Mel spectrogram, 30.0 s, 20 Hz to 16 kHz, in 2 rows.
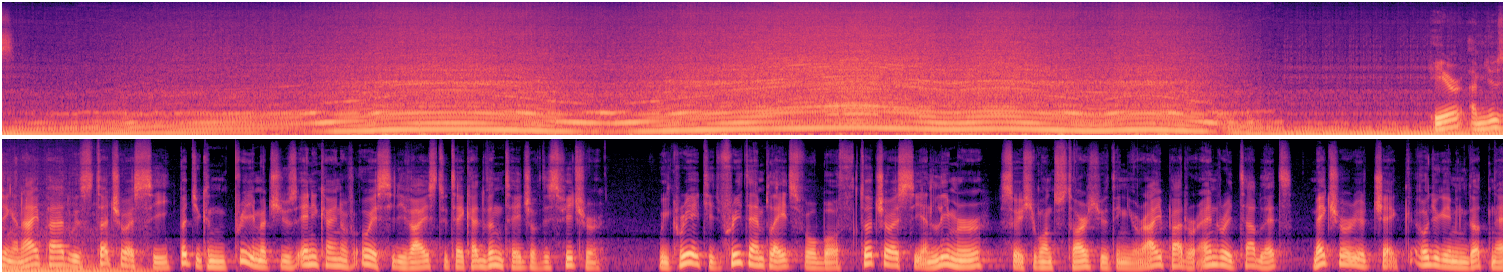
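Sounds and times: car engine revving: 0.0s - 16.6s.

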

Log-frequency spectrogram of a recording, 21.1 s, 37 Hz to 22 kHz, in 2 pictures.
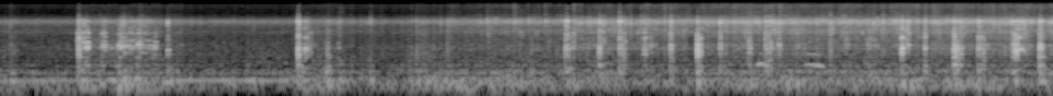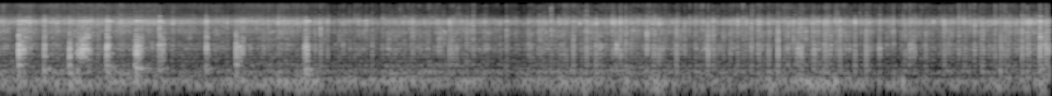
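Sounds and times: food sizzling in hot oil: 0.0s - 21.0s
metal spatula scraping pan: 0.8s - 1.8s, 5.6s - 13.8s.

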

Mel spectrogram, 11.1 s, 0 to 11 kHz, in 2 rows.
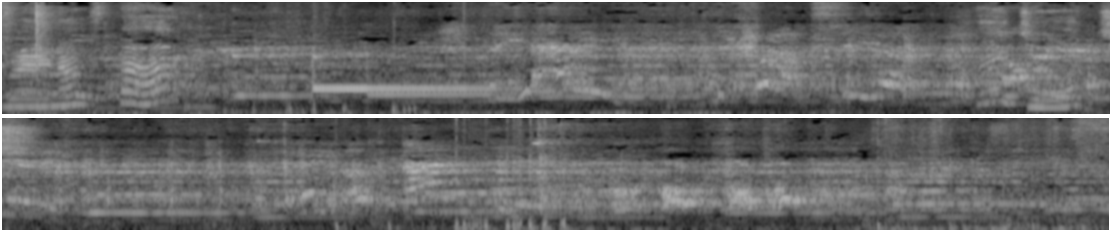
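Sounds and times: music and voices from a screen: 0.0s - 11.0s.

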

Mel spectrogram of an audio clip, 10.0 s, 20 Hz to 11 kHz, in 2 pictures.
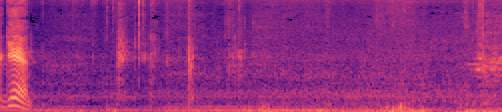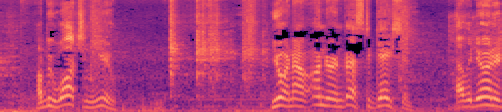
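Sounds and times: vehicle engine idling: 0.1s - 5.6s.

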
